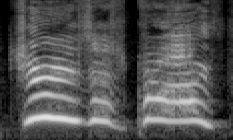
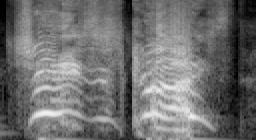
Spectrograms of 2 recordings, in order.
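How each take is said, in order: First: High, loud, slow amazed curse; stunned loud oath; shocked exclamation. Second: Loud high shout of shock, drawn out; stretched-out loud gasp of a curse; shocked yell. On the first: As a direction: drag it out in disbelief. Watching through binoculars. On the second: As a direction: yell it like you can't believe your eyes. Sees neighbor through window. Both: Retold or imitated.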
